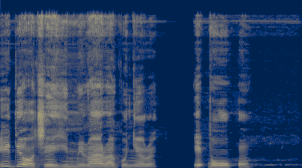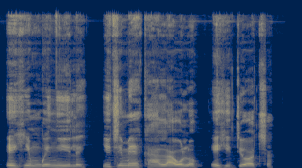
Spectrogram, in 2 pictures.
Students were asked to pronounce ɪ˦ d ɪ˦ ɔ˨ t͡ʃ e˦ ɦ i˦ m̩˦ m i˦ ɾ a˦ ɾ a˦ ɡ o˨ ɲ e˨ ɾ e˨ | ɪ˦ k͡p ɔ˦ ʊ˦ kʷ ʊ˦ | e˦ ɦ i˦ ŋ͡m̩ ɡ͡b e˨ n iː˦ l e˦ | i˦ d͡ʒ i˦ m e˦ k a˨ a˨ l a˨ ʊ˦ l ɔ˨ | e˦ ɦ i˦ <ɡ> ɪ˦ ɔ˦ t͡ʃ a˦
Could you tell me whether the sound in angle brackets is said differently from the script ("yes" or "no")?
yes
